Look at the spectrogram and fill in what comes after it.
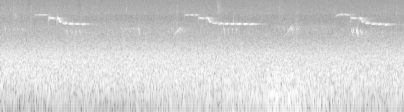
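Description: A bird giving a high whistled call three times, about three seconds apart; each call steps down in pitch in two or three stages and ends on a held lower note. Steady background hiss throughout.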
